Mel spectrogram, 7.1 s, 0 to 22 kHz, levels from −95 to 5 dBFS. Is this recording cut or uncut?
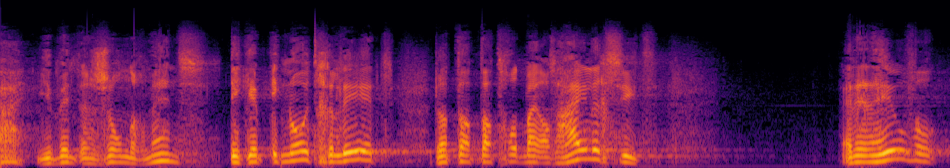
cut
